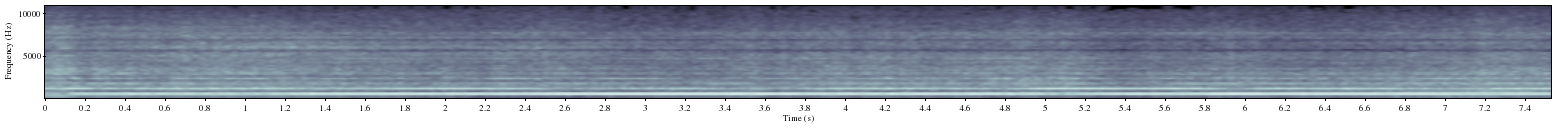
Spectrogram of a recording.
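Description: Four-spindle CNC wood router running, its spindle spinning at speed: a steady high whine over a strong hiss.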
